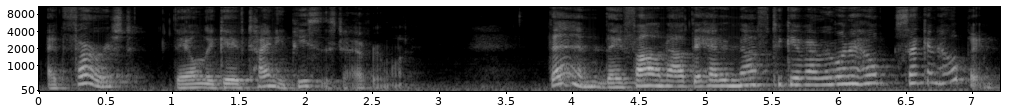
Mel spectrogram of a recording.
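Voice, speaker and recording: A woman reading a children's Bible story aloud in an expressive storytelling manner. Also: mid-range voice, moderate pace, a little hiss or hum. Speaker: storybook reader.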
